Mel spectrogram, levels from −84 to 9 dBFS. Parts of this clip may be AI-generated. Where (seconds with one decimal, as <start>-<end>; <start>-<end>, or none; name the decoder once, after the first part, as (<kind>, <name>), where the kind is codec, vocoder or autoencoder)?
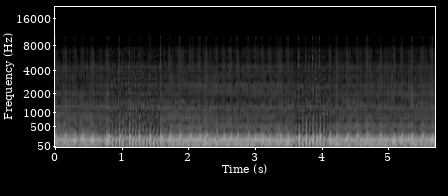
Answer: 0.0-0.8 (vocoder, BigVGAN v2); 1.6-3.6; 4.1-5.7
